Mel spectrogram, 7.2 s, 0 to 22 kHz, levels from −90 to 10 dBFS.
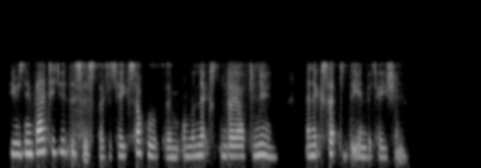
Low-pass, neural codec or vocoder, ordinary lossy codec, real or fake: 5.4 kHz; codec, 16 kHz in and 24 kHz out, 0.9 kbps, LongCat-Audio-Codec, four codebook decoder; Opus, 16 kbps; fake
